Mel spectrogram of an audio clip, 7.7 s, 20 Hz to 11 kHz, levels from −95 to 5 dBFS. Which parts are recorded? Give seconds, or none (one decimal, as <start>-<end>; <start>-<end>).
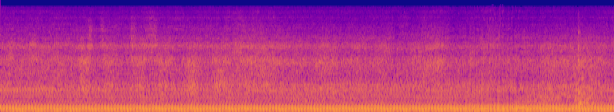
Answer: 0.0-5.8; 6.6-7.7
